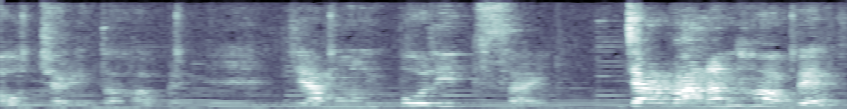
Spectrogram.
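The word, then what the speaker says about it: Polizei: জেড তাহলে সেটির পূর্বে ত উচ্চারিত হবে যেমন পলিৎসাই যার বানান হবে পে ও এল ই সেট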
